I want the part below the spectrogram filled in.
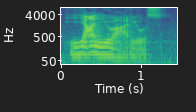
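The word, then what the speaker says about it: Januarius: year in yes so the word january we pronounced januarios um with the j being yeah and not using an i latin is a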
